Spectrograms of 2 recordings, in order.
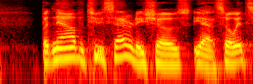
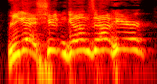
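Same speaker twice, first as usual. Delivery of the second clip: high-pitched, demanding cop question; stern cop; 11 semitones higher than usual. Retold or imitated. Cop getting out of patrol car, stern demand. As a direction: imitate an officer challenging suspects. Acts out cop confronting them.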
